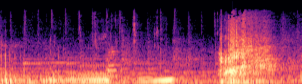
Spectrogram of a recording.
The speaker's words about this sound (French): Ce rugissement n'est pas celui d'un lion dans la savane ou dans un zoo. Il provient d'une petite cage au fond d'un jardin niché à l'arrière d'une maison familiale dans un quartier congestionné de la banlieue de Lahore, dans l'est du Pakistan.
